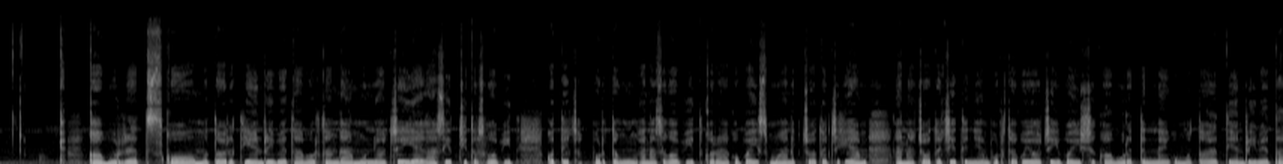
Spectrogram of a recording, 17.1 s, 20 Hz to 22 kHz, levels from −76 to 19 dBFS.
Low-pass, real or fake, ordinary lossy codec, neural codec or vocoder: 19.8 kHz; fake; none; vocoder, 48 kHz, 128 mel bands, Vocos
